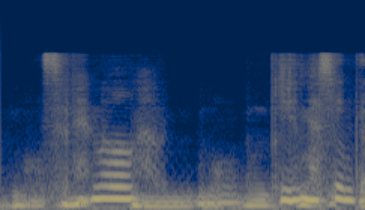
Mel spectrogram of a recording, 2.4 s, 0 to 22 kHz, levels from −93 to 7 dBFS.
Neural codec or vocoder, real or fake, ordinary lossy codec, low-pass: codec, 16 kHz, 0.5 kbps, FreqCodec, larger model; fake; none; none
